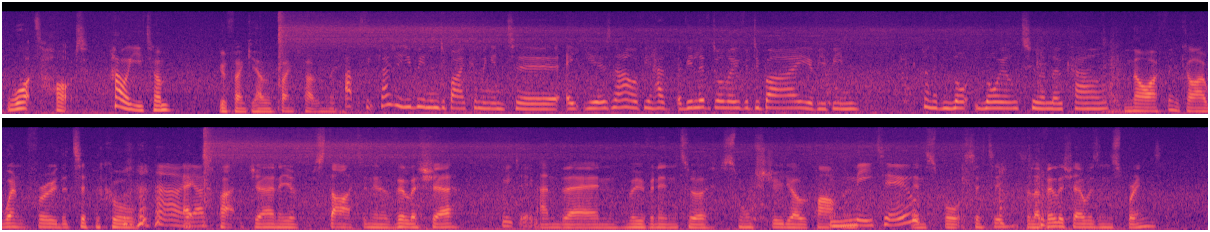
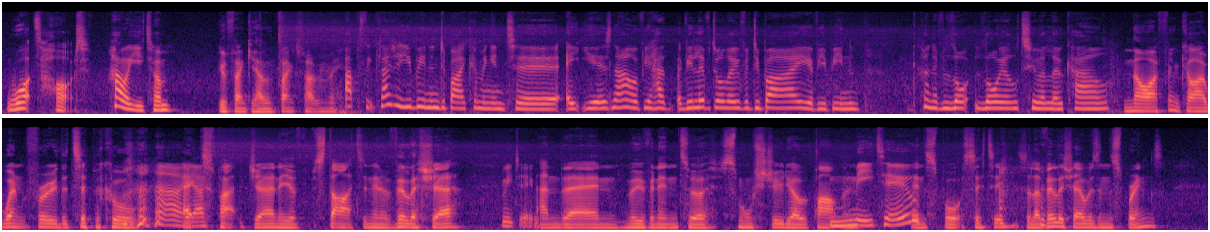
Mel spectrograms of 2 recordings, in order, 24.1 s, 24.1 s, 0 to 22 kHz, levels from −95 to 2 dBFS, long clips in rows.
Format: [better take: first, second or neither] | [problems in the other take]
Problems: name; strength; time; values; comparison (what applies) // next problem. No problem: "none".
second | hiss; loud; throughout; 9 dB below the speech; faint in the second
